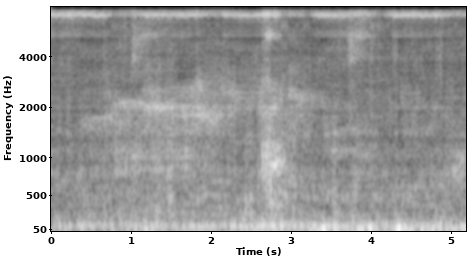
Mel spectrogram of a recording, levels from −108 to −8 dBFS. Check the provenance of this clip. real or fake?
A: fake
